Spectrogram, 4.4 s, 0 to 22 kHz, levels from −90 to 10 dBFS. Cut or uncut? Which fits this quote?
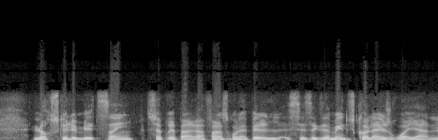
cut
